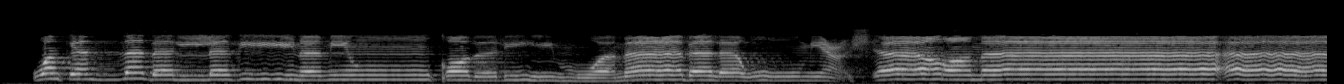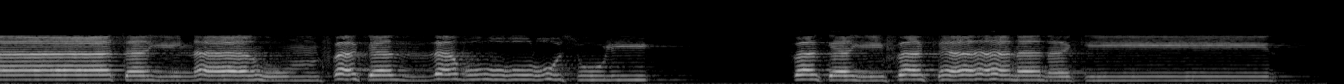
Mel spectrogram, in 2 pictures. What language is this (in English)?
Arabic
